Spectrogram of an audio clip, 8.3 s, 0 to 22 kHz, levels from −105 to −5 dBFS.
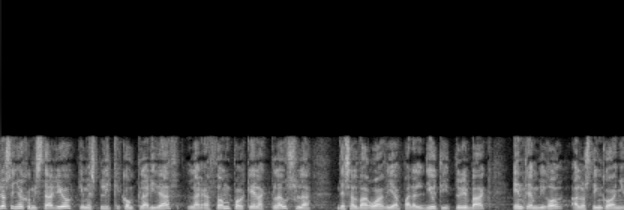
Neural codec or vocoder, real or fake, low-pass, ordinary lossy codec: codec, 16 kHz, 16 kbps, FunCodec, trained on Chinese and English, 50 frames a second; fake; none; none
